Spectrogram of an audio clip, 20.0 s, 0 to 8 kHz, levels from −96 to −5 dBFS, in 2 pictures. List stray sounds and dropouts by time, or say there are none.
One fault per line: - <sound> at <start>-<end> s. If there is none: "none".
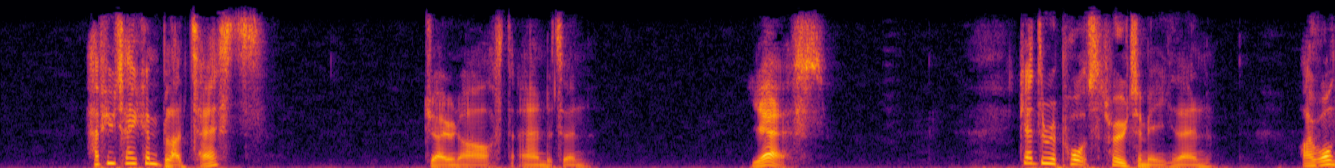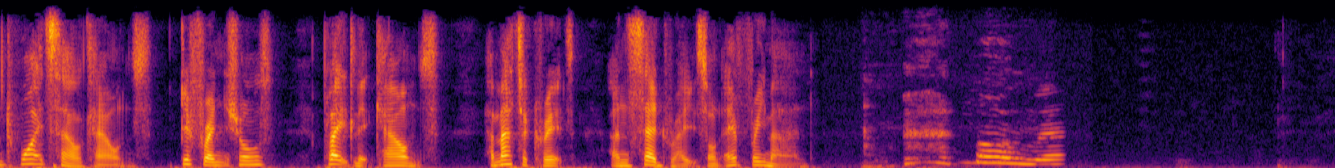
- laugh at 16.5-18.0 s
